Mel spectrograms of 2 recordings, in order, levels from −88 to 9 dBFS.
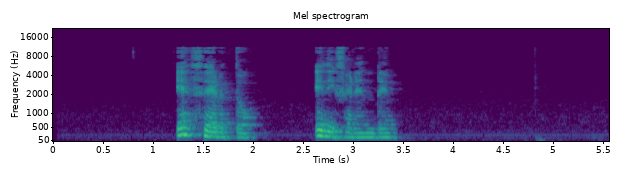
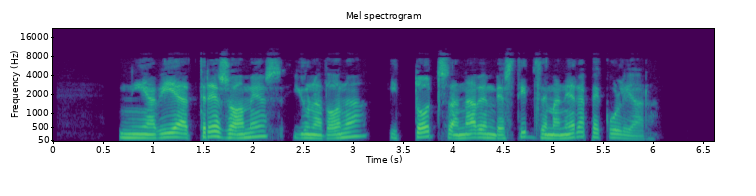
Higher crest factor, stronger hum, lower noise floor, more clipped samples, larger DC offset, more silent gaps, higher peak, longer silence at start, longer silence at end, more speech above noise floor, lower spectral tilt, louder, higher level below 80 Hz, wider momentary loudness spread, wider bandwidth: about the same, 22 dB vs 18 dB; neither; second, -70 dBFS vs -87 dBFS; neither; neither; neither; second, -10 dBFS vs -2 dBFS; first, 1.25 s vs 0.65 s; first, 2.15 s vs 0.6 s; second, 44 dB vs 69 dB; about the same, -5 dB/octave vs -4.5 dB/octave; second, -27 LUFS vs -18 LUFS; second, -68 dBFS vs -58 dBFS; about the same, 12 LU vs 11 LU; first, 11.5 kHz vs 9.4 kHz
